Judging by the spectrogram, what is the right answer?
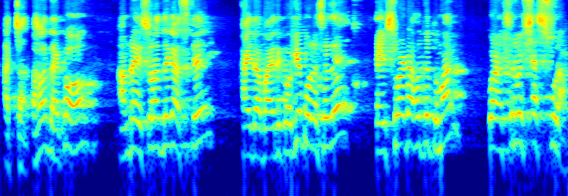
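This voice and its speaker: Bright, high-voiced male recitation teacher. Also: steady tone, echoey room, low-quality recording. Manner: quizzes students, often asks "কেমন?" to check understanding; chants verses slowly when demonstrating recitation. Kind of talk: classroom tajweed lesson.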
